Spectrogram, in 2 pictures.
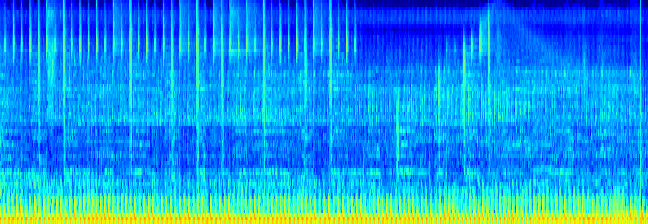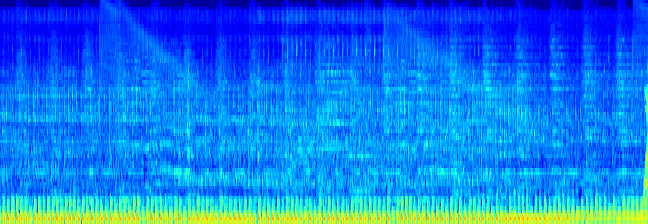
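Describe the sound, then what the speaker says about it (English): A Honda Grom motorcycle fitted with a Leo Vince exhaust idles steadily and up close, a throaty, even low burble that holds for the whole stretch, with light mechanical clatter on top. "this is the first startup of the Leo Vinci exhaust"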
